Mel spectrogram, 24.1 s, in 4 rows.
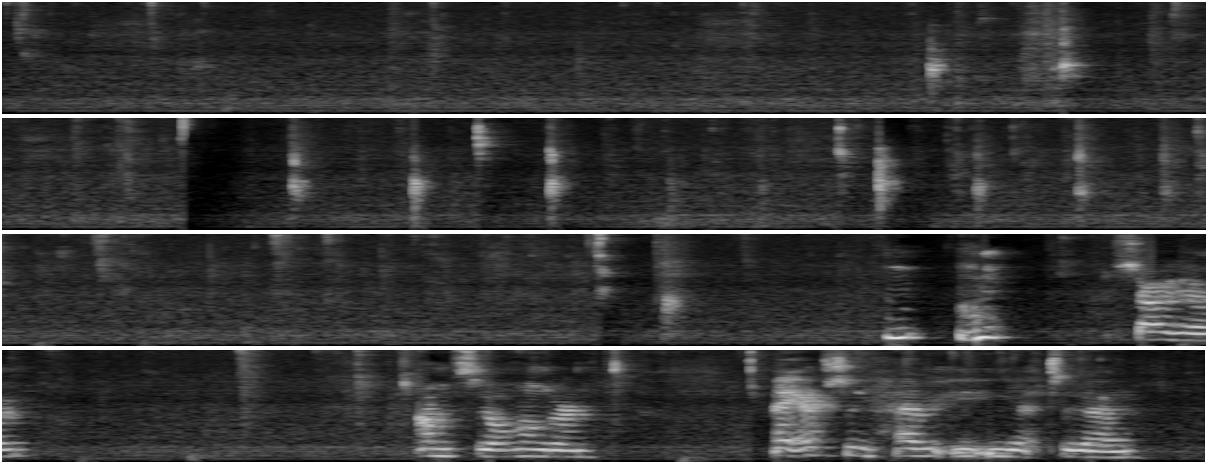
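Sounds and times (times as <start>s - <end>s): wet chewing and lip-smacking: 0.0s - 1.1s, 4.6s - 16.0s, 18.3s - 20.1s.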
